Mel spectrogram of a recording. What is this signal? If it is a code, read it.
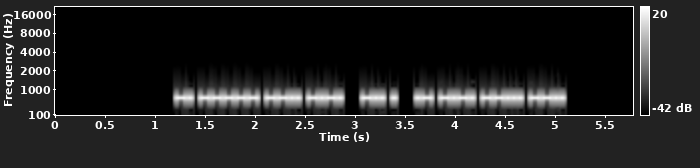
Morse code, heard as a keyed tone, about 40 wpm, 700 Hz. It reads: N0ZC DE AC7Z
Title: USA Callsign DE Callsign - 4 Characters - 40wpm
